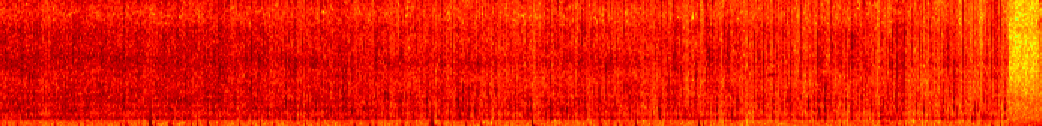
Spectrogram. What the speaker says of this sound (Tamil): அதை தான் பொரிக்கிறேன் சாப்பாட்டுக்கு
